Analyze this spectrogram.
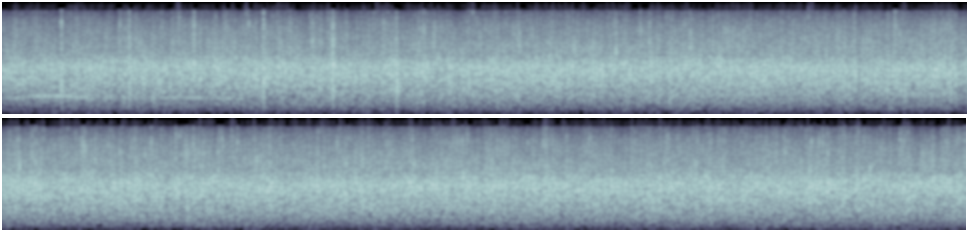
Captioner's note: applause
